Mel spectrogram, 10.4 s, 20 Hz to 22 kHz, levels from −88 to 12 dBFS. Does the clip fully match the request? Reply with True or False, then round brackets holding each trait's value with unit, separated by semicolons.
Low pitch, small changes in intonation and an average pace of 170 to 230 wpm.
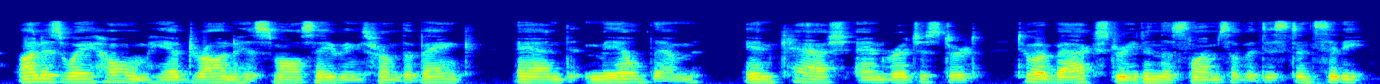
True (130 Hz; 1.4 semitones; 180 wpm)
